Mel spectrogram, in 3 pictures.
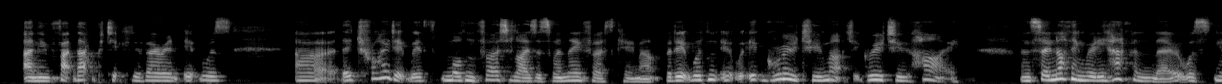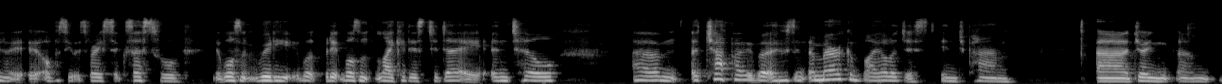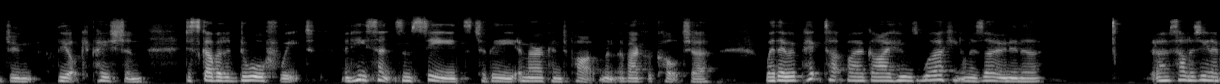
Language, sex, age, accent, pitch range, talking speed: English, female, 40-59, British, 150-190 Hz, 180 wpm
